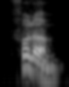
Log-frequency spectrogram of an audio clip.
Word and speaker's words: Fulham: No, it's Fulham. Fulham. You don't go out of your way to say Denham.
